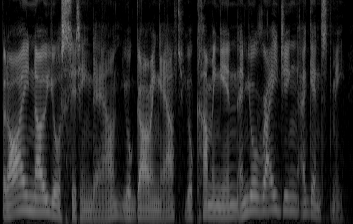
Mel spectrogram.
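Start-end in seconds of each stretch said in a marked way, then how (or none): none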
